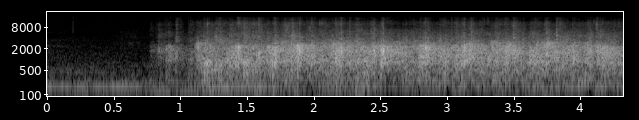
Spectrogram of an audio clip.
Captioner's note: applauding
